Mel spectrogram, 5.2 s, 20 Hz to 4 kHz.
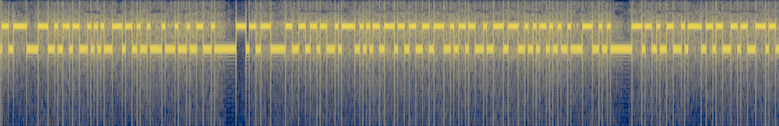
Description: RTTY, about 45.45 baud. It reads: ONLY 12 MILES INLAND, WELL
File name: fsk850 / battleshipnj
